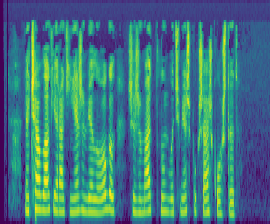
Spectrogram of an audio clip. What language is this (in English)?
Mari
